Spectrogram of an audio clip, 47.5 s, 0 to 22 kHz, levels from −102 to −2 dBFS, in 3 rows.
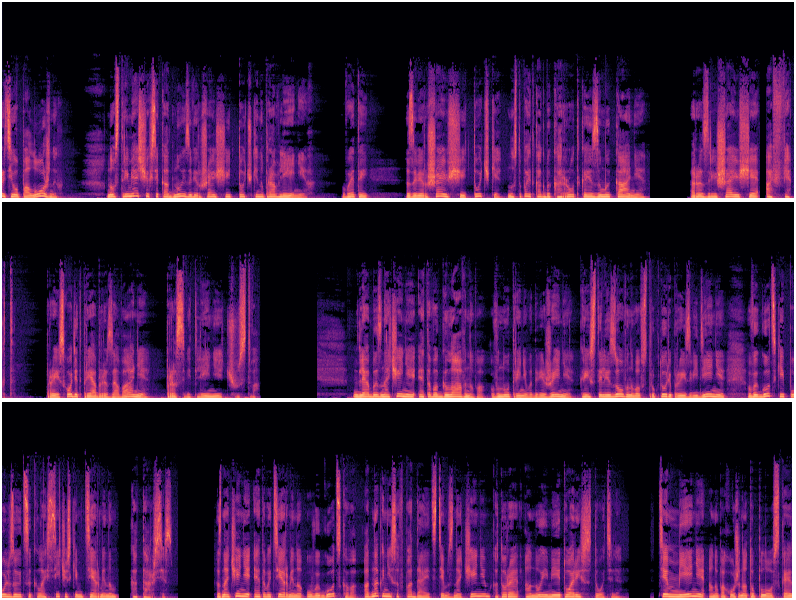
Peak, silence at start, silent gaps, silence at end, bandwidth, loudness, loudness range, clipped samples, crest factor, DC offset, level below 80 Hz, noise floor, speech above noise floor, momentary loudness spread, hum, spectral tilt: -8 dBFS; 0 s; 12.96-13.71 s, 15.17-15.27 s, 21.01-22.13 s, 34.02-34.24 s, 35.21-35.92 s, 44.22-44.64 s; 0 s; 15 kHz; -24 LUFS; 4 LU; under 0.1%; 16 dB; under 0.1%; -58 dBFS; -71 dBFS; 48 dB; 9 LU; none; -5 dB/octave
